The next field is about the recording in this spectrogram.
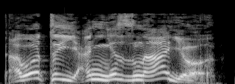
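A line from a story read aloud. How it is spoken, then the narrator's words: Nearly shouting, frustrated. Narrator (Russian): Николай Григорьевич почти кричал, но понимал, что не на того надо срываться, а на Игоря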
